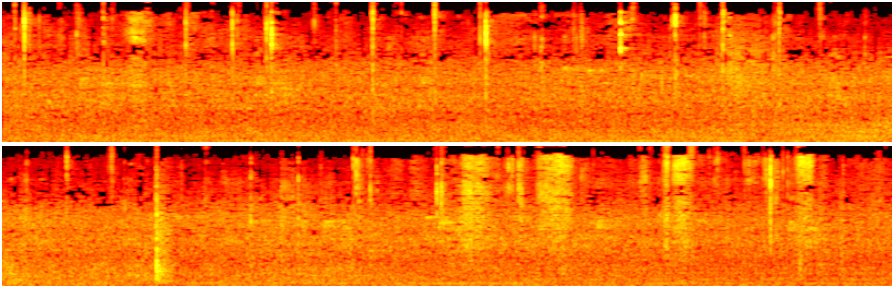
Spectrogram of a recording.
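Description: Close-miked eating sounds: chewing and lip smacking on mouthfuls of stir-fried pork belly and greens, with scattered light clicks of chopsticks and one sharper knock about ten seconds in, over a steady low background noise.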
